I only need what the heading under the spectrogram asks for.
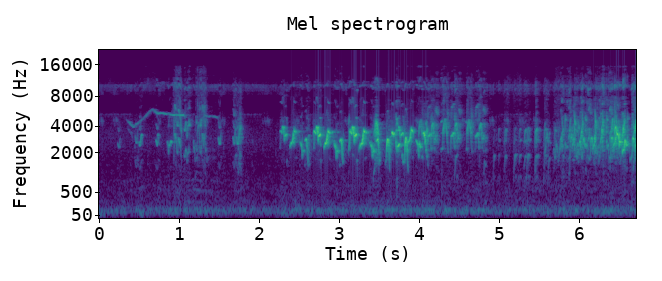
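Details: Sooty-headed bulbul, kept or wild birds compared: a thin rising whistle, then dense bubbly chattering phrases around the upper-middle range, a pause, and another loud burst of tangled chirps at the end.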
